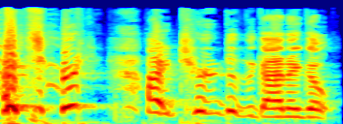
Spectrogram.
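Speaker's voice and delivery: ordinary delivery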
